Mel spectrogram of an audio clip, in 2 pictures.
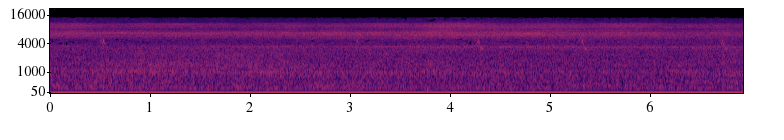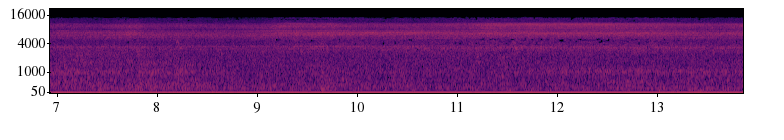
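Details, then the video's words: Cicadas in the morning of 26 August 2012 near Cortijo de Marín, Almería, Spain, sing a steady, high, hissing drone without a break while feeding on agave sap. "el canto de las chicharras 7 cortijos de marin almeria"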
